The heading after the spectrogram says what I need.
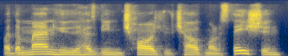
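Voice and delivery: usual speaking voice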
